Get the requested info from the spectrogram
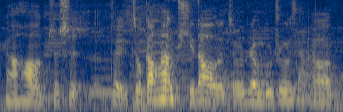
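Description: A woman's voice: medium pitch, steady tone, fairly quick. Effusive mainland Mandarin woman, music playing behind. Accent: mainland Chinese Mandarin. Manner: effusive, repeats phrases for emphasis. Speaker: voice drama cast or crew member on a live stream. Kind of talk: casual live-stream thank-you chat.

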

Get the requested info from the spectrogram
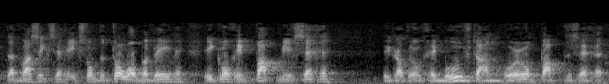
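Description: An actor playing a flustered, blustering married building contractor boss in a radio comedy serial, excitable and stammering, repeating himself. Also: male voice, fairly low pitch, fairly quick, close to an everyday voice. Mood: exasperated. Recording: muffled vintage radio recording.

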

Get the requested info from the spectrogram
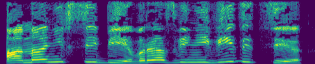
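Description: A woman's voice: a little high, very animated, a little fast, no room sound, studio quality. A woman narrator voicing a defensive society wife who explains herself insistently. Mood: alarmed.

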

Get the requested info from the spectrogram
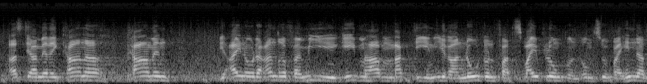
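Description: A man's voice: fairly high pitch, noisy background. A man delivering a wartime propaganda speech in an emphatic, declamatory manner on an archival recording. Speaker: Nazi party political speaker.

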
